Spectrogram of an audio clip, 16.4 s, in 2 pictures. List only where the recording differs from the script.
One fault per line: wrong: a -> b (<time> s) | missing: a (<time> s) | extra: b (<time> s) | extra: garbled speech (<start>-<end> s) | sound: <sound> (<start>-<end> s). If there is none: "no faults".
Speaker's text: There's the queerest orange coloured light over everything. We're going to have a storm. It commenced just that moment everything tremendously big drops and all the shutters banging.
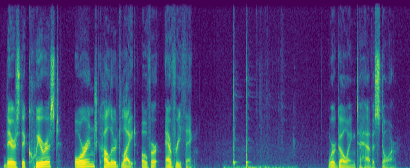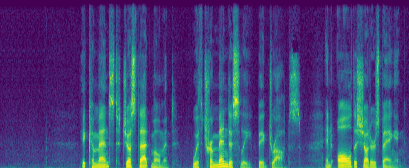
sound: tap (4.5-6.0 s)
wrong: everything -> with (12.0 s)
